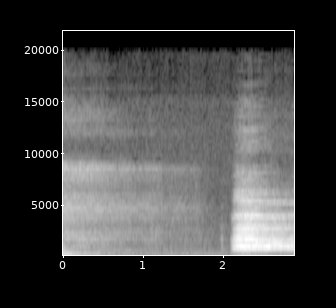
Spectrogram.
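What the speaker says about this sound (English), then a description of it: "breathing in" A deep inhalation during a grounding breath in a yoga hip-opening flow, starting as a quiet, airy draw and swelling abruptly into a louder, close rushing breath toward the end, heard alone.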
